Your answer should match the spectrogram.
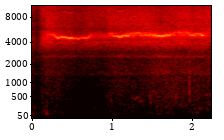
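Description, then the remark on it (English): A voice imitates a boiling tea kettle, holding a steady, high-pitched whistle over a breathy hiss for about two seconds, fairly loud, with no other sounds. “Tea's boiling. This is a terrible noise. Yeah, I'm steaming mad.”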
